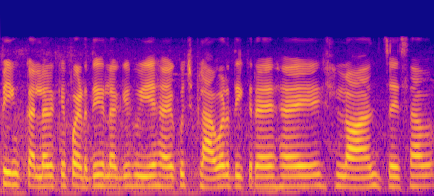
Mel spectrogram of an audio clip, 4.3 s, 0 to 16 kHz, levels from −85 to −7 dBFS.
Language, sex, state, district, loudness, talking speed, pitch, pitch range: Hindi, female, Maharashtra, Gondia, -15 LUFS, 195 wpm, 190 Hz, 190-195 Hz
